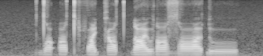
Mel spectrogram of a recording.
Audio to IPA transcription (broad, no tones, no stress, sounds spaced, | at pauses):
dˤ ɛ ʔ iː tˤ f i k ɤː tˤ ɗ ɛ u̯ ɾ ɛ zˤ ɤː ɗ uː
